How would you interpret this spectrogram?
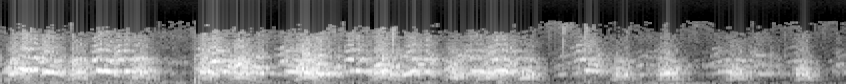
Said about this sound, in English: On King, on you, Husky! The Wonder Dog King, swiftest and strongest of Eskimo lead dogs, blazes the trail through storm and snow for Sergeant Preston as he meets the Challenge of the Yukon.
